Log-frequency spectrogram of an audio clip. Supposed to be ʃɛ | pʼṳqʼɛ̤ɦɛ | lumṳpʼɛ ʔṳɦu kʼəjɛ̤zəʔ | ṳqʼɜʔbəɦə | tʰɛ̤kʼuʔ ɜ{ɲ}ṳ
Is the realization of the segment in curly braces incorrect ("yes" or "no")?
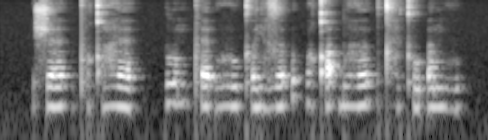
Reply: yes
